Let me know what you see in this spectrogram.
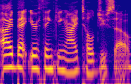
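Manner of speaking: usual speaking voice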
